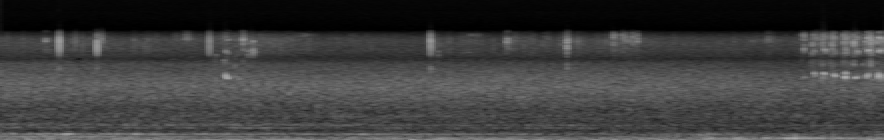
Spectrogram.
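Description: Squirrels foraging and cracking seeds in a layer of seed hulls: scattered small clicks and crunches over a steady low background noise. A quick run of high chirps comes near the end.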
